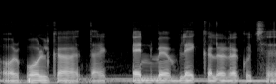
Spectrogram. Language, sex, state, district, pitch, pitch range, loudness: Hindi, male, Arunachal Pradesh, Papum Pare, 85 Hz, 80-90 Hz, -18 LUFS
